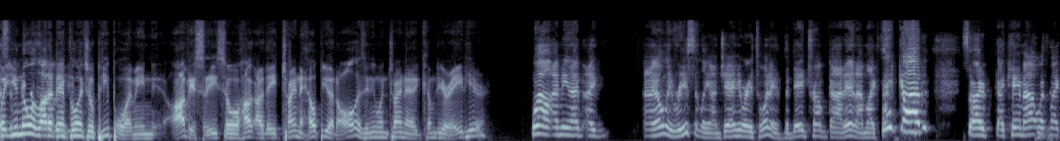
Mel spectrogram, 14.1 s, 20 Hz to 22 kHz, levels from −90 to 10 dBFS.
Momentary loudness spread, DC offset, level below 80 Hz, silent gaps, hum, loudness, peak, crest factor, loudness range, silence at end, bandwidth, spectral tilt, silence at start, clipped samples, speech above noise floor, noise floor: 12 LU; under 0.1%; -50 dBFS; none; none; -19 LUFS; -2 dBFS; 18 dB; 5 LU; 0 s; 12.5 kHz; -5 dB/octave; 0 s; under 0.1%; 57 dB; -77 dBFS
